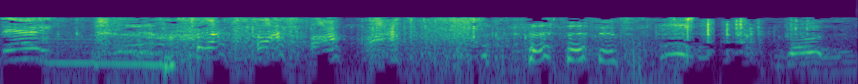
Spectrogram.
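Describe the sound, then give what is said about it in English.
Several goats bleat in quick, overlapping, wavering cries as they attack, with a noisy outdoor background and no pause between the calls. “These goats are attacking.”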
